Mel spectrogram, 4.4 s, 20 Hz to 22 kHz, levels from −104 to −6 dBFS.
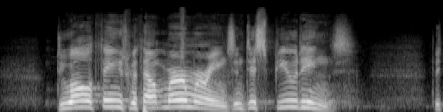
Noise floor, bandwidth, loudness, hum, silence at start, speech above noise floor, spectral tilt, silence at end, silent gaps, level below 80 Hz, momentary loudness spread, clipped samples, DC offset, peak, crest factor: -67 dBFS; 11 kHz; -24 LUFS; none; 0.6 s; 43 dB; -5 dB/octave; 0 s; none; -52 dBFS; 11 LU; under 0.1%; under 0.1%; -8 dBFS; 18 dB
